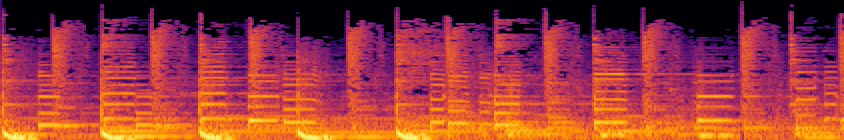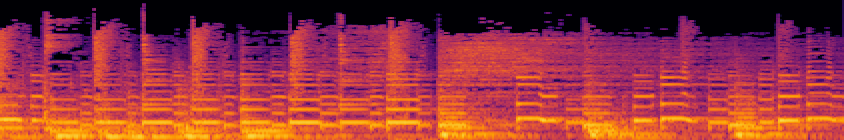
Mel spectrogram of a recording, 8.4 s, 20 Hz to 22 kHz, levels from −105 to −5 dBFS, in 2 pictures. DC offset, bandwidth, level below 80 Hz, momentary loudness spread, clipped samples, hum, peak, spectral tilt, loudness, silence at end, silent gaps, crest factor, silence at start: under 0.1%; 16 kHz; -26 dBFS; 6 LU; under 0.1%; none; -2 dBFS; -5.5 dB/octave; -20 LUFS; 0 s; none; 16 dB; 0 s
